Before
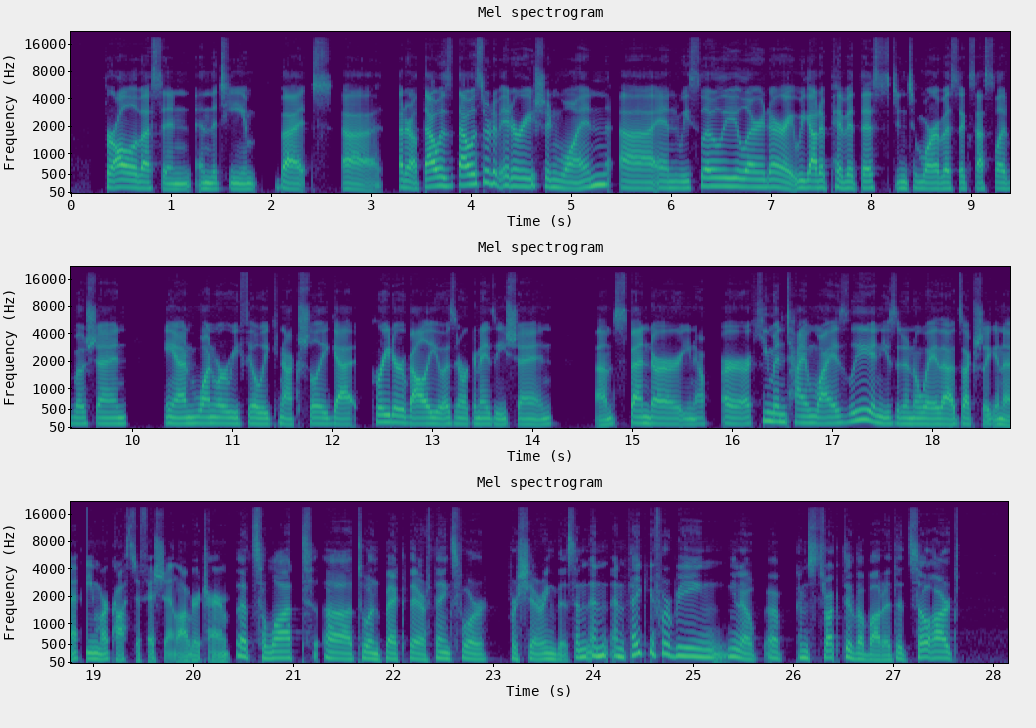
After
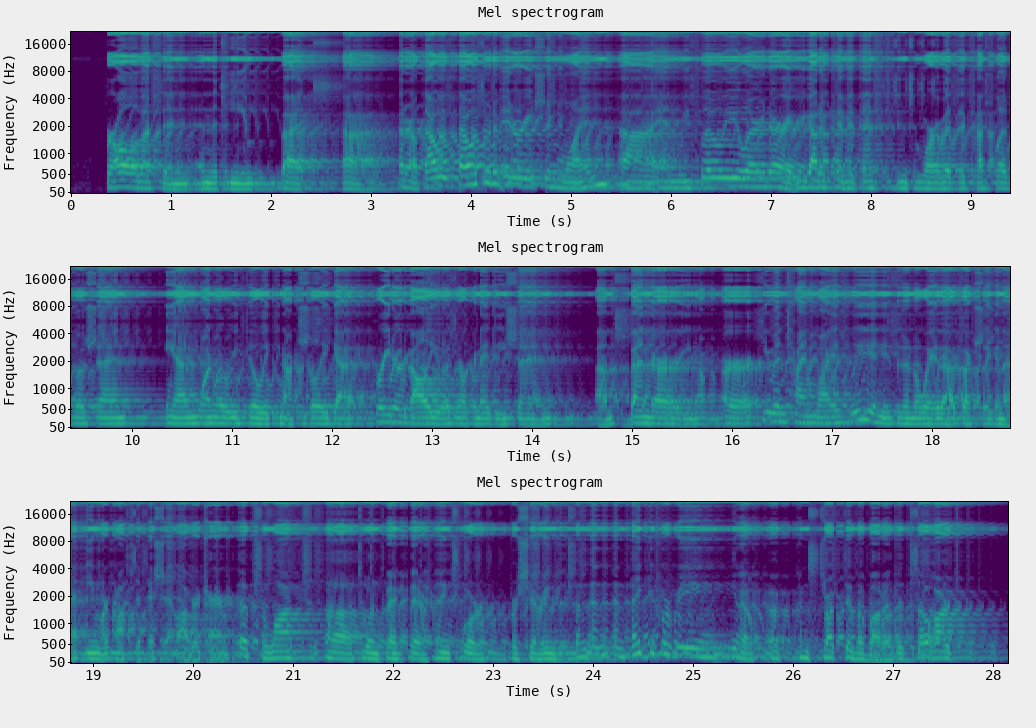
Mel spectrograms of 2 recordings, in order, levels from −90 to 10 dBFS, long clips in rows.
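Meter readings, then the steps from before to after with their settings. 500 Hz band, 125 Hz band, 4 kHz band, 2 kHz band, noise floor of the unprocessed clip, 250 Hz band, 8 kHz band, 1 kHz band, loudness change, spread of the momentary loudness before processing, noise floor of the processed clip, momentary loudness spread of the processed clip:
-4.0 dB, -2.0 dB, -9.0 dB, -6.0 dB, -75 dBFS, -3.5 dB, +20.5 dB, -4.5 dB, +5.0 dB, 6 LU, -39 dBFS, 6 LU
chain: HPF 47 Hz; high shelf 3700 Hz -11.5 dB; comb 7.2 ms, depth 99%; on a send: split-band echo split 420 Hz, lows 0.227 s, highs 0.113 s, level -9 dB; on the sum: careless resampling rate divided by 4×, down none, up zero stuff; gain -7.5 dB

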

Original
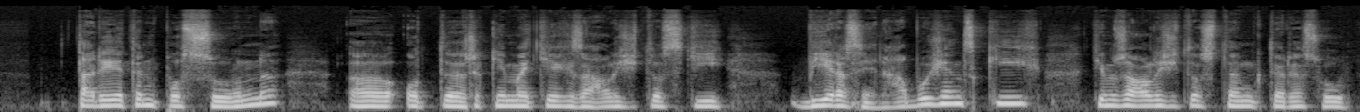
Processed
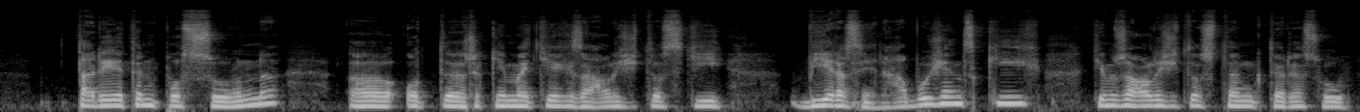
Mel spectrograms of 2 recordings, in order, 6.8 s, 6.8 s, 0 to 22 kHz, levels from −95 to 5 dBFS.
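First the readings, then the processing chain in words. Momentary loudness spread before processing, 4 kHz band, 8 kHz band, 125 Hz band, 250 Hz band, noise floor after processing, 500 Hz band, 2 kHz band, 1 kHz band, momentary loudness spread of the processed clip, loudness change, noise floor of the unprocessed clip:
6 LU, -14.5 dB, -17.0 dB, -8.0 dB, -8.0 dB, -66 dBFS, -8.5 dB, -11.5 dB, -9.0 dB, 6 LU, -8.5 dB, -56 dBFS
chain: high shelf 2900 Hz -10.5 dB; gain -8 dB

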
